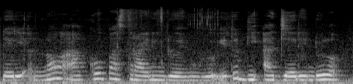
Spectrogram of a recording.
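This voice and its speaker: A woman's voice: mid-range voice, moderate pace, mellow, slight background noise, poor audio. A woman, chatting informally and emphatically as an interview guest. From Semarang, Java, Indonesia. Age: 20s. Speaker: interview guest, student radio announcer. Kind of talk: casual interview chat.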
